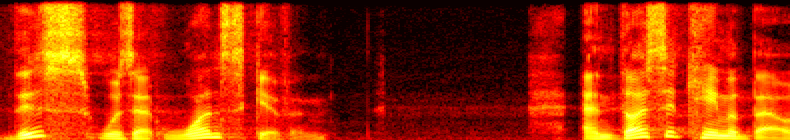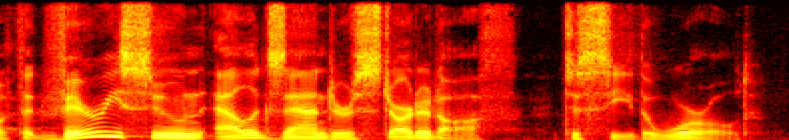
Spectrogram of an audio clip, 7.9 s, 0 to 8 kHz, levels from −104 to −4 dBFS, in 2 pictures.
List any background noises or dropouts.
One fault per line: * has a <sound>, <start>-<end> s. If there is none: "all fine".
all fine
